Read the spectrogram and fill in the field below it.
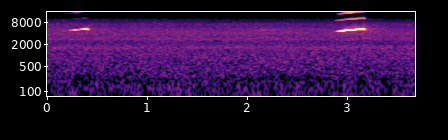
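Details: White-capped redstart, locally called chafi, recorded in Nainital, Uttarakhand, India: a faint thin rising whistle near the start, then a louder, clear, high, slightly upslurred whistled note about three seconds later, over steady background hiss.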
